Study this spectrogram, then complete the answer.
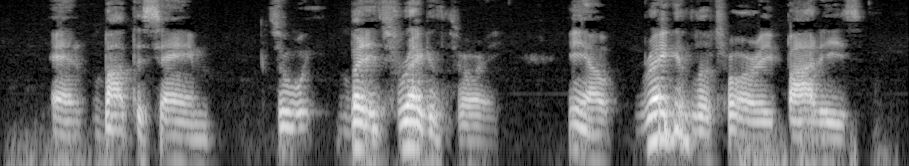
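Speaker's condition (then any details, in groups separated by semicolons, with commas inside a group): ALS; voice very hoarse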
